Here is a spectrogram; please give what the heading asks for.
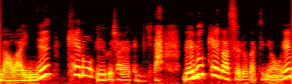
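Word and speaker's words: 眠気: 네무케가 스루 같은 경우에 뭐 졸립다라고 하는 의미로도 쓰실 수 있으시니까요. 네, 캐라는 발음도 꼭 기억을 해주시고요.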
